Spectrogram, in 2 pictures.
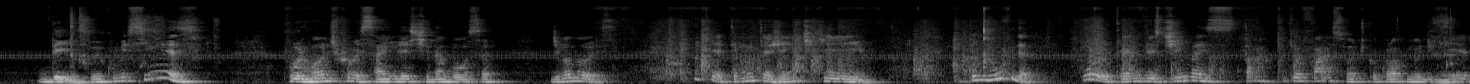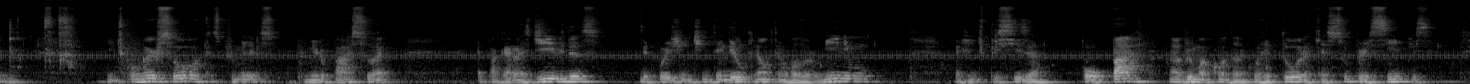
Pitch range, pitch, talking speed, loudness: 105-130 Hz, 120 Hz, 150 wpm, -30 LUFS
